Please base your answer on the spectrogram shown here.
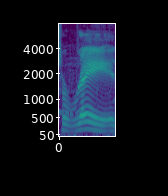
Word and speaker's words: Saray: So it's Saray is the proper pronunciation by the sounds of it, according to the timekeepers. So I've been close, but I've been a little off on that, so we'll try and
